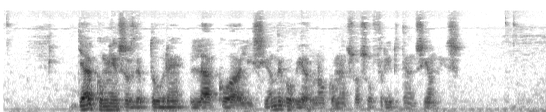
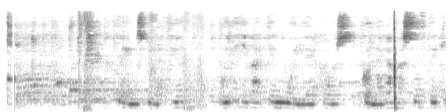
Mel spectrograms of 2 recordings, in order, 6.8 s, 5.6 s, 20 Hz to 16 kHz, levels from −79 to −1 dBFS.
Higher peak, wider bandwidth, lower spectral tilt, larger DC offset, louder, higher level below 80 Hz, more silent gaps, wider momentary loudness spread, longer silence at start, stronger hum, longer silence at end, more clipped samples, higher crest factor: first, -2 dBFS vs -6 dBFS; about the same, 11.5 kHz vs 11.5 kHz; first, -4.5 dB/octave vs 0 dB/octave; neither; first, -23 LUFS vs -34 LUFS; first, -52 dBFS vs -88 dBFS; neither; first, 24 LU vs 18 LU; about the same, 0.05 s vs 0.05 s; neither; about the same, 0 s vs 0.05 s; neither; second, 22 dB vs 32 dB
